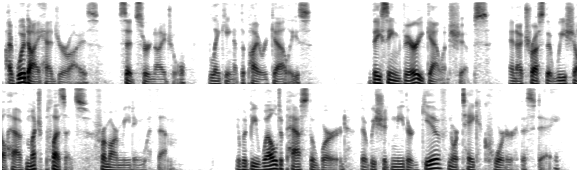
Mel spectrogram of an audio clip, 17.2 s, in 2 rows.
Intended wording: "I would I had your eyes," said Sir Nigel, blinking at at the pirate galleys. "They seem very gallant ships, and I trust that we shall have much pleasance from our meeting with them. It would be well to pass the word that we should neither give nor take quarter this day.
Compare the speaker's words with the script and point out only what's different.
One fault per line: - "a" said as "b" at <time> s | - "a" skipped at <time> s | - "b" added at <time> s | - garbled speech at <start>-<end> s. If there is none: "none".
- "at" skipped at 3.6 s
